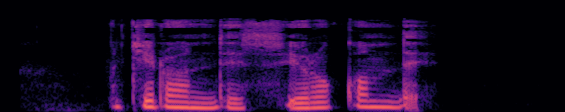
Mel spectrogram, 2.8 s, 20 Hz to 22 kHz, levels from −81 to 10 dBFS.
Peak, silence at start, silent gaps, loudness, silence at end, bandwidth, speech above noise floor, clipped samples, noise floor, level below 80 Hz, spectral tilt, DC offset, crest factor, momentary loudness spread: -8 dBFS; 0.55 s; none; -25 LUFS; 0.75 s; 11.5 kHz; 54 dB; under 0.1%; -78 dBFS; -70 dBFS; -5.5 dB/octave; under 0.1%; 18 dB; 12 LU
